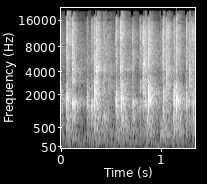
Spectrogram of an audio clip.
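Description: Brief applause at a Chicago Board of Education monthly meeting, a handful of distinct claps in a quick, even rhythm, fairly close and clear, with no talk over them.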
